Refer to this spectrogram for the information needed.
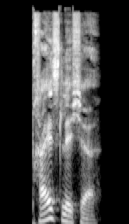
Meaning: inflection of preislich: 1. strong/mixed nominative/accusative feminine singular 2. strong nominative/accusative plural 3. weak nominative all-gender singular
- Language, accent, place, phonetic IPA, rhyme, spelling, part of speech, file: German, Germany, Berlin, [ˈpʁaɪ̯sˌlɪçə], -aɪ̯slɪçə, preisliche, adjective, De-preisliche.ogg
